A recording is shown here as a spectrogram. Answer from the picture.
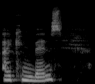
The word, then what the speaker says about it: accumbens: Alors vous le prononcez comme vous voulez, moi je le prononce accumbens.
